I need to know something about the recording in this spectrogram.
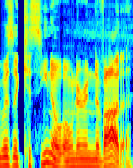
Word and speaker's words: Nevada: There was he had been given an honorary name by the Nevada Intertribal. Did I say it right? Nevada? Nope. By the Nevada Intertribal Council.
